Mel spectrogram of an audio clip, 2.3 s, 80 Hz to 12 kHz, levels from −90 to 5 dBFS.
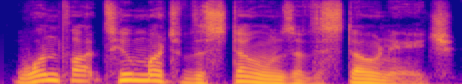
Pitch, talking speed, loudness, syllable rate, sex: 125 Hz, 285 wpm, -15 LUFS, 6.9 syllables/s, male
